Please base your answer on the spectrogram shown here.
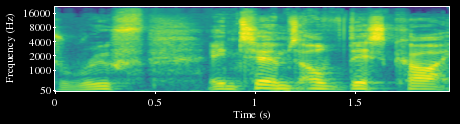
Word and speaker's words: RUF: Up next, we have Haycord, who's got this amazing 1991 Roof RCT. I'm pretty sure that's how you pronounce it. Maybe it's RUF, but I'm pretty sure it's Roof.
